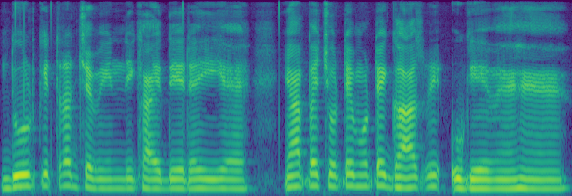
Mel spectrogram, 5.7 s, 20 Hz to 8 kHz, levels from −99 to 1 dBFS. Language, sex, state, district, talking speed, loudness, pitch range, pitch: Hindi, male, Jharkhand, Garhwa, 180 wpm, -18 LUFS, 140-170 Hz, 145 Hz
